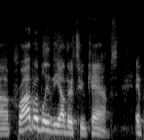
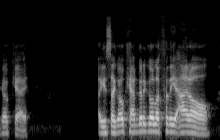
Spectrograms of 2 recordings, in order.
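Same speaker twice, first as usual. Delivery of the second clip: normal talking voice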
